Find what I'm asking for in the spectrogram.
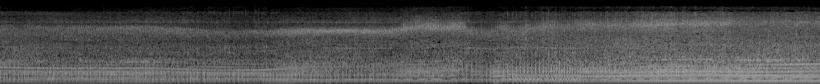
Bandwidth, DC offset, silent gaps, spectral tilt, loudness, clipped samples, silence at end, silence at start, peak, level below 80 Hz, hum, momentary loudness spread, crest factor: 16 kHz; under 0.1%; none; -2 dB/octave; -24 LUFS; under 0.1%; 0 s; 0 s; -8 dBFS; -52 dBFS; none; 8 LU; 18 dB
